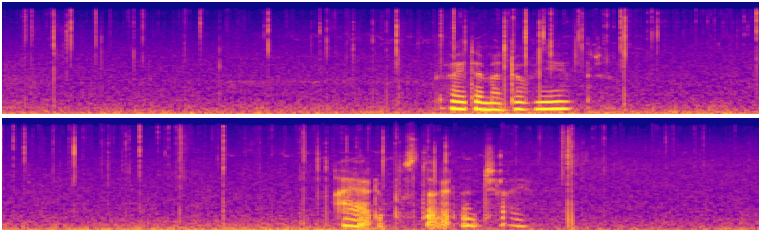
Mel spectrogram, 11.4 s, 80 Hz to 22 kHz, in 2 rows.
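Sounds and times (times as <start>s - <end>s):
low continuous rumble: 0.0s - 11.3s
quiet steady rain pattering: 0.0s - 11.3s
speech: 3.4s - 4.5s, 8.2s - 9.8s.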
